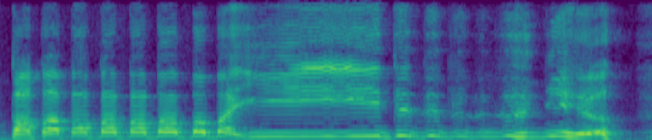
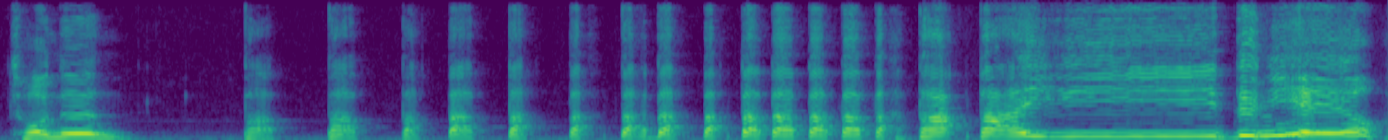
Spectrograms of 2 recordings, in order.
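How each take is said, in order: First: 바- repeated in short bursts, then a very slow 이든이에요; stuttered 바-, 바-; stutter as written in the book. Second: Stuttering, stretching out the last word; an imitated stammer on 바-, 바-; imitating a child's stutter. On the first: Retold or imitated. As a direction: read the stammer aloud just as the book spells it. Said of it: "정확하게 이렇게 글씨가 써 있어요". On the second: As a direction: repeat the first syllable over and over, then stretch out the name. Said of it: "진짜 이렇게 했었대요".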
